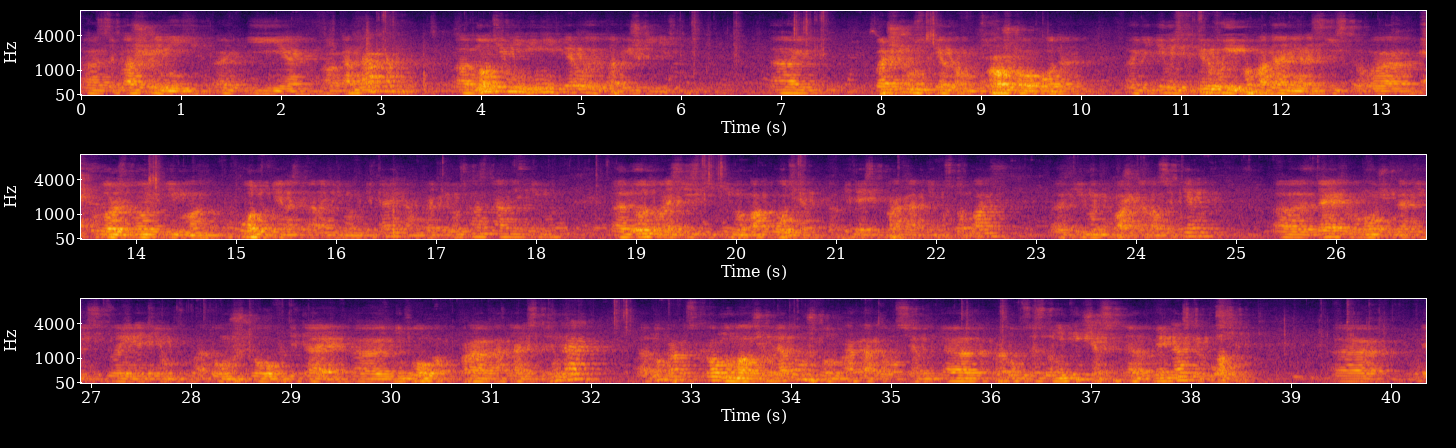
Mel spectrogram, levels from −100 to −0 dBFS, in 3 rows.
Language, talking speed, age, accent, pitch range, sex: Russian, 115 wpm, 40-59, native, 100-115 Hz, male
